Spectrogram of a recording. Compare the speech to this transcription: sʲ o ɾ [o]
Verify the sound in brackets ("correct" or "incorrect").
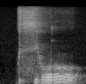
correct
